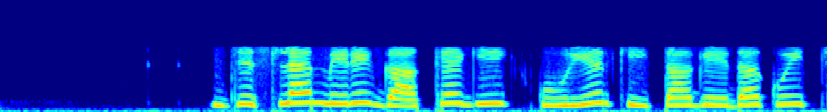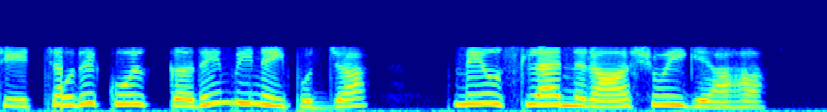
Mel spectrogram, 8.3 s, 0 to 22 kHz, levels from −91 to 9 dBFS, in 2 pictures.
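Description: Speech over a narrowband call path, with no content above 4 kHz, consistent with G.711 mu-law. A skip ahead at 4.44 to 4.46 s, right after "कूरियर कीता गेदा कोई", drops around a second of audio with no fill, so the speech jumps forward almost seamlessly. A jitter buffer speed-up at 4.54 to 5.70 s and again at 6.39 to 7.92 s trims pitch periods to run about 107% fast at unchanged pitch, removing roughly 100 ms each time and sounding hurried.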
